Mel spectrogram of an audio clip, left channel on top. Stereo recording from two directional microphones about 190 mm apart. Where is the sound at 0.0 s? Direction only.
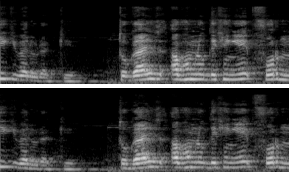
30° left (ahead or behind).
